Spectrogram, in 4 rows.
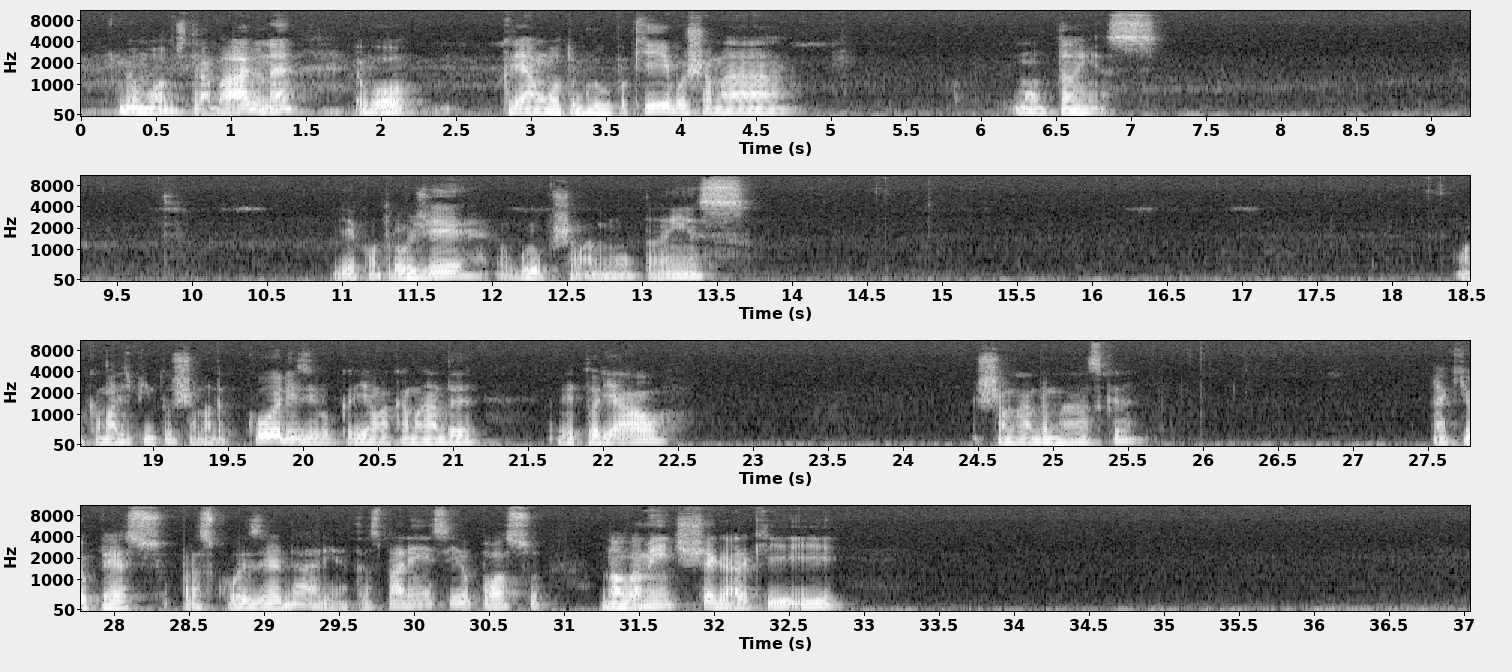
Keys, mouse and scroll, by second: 1.5 click, 4.1 click, 5.5-8.9 typing, 9.3 Return, 10.3 ctrl+g, 11.6 click, 12.5-14.8 typing, 15.7 click, 16.8-18.6 typing, 20.6 click, 21.6 click, 23.1 click, 24.2 click, 24.9-25.8 typing, 25.9 shift+Return, 27.5 click, 31.1 click, 32.5 click, 33.2 click, 34.2 click, 35.6 click, 36.3-37.0 drag.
